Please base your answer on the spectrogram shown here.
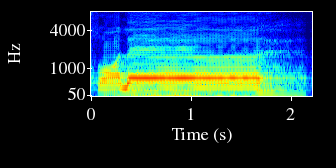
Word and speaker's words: shalah: Tak yang bulat kalau berhenti berubah hukumnya jadi hak besar yang tempatnya tenggorokan bawah. Maka cara bacanya harus ada tekanan di sini.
